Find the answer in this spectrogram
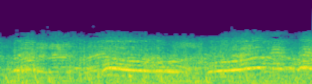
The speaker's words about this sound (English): Whoa. Look at that crowd out there.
